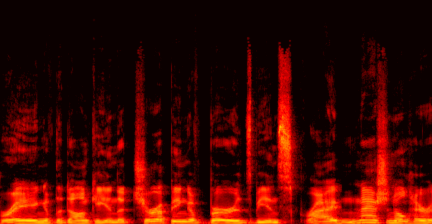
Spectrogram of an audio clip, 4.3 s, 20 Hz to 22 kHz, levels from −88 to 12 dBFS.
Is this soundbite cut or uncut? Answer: cut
